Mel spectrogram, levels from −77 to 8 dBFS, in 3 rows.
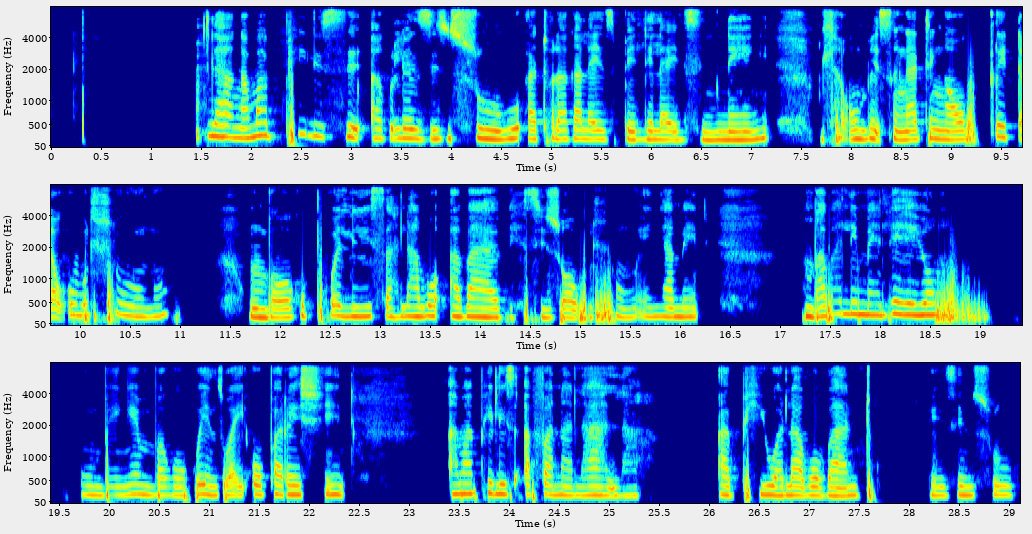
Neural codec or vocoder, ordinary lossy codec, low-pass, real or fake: none; Opus, 64 kbps; 7.2 kHz; real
